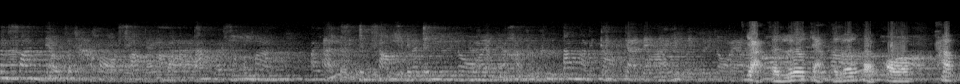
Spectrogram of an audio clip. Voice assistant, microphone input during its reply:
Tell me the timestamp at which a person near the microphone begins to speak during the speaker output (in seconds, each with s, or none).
7.5 s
